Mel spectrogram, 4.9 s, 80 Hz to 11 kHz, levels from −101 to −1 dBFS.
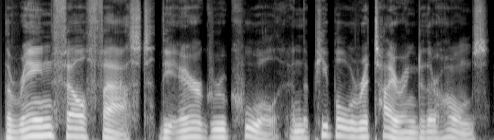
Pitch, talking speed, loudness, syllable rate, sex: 125 Hz, 195 wpm, -18 LUFS, 4.4 syllables/s, male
